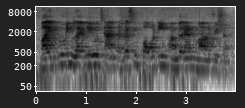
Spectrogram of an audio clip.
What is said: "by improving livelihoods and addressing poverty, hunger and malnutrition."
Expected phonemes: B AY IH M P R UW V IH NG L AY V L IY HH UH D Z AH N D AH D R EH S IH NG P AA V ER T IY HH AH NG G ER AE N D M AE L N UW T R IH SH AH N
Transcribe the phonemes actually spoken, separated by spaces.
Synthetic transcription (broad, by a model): B AY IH M P R UW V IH NG L AY B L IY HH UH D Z AH N D AH D R EH S IH NG P AA V ER T IY HH AH NG G ER AE N D M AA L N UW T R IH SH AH N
